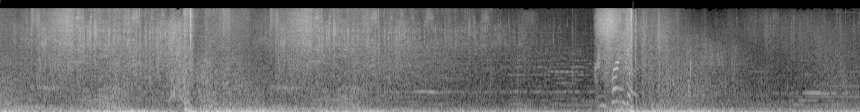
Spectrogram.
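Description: Incendio fire spell cast in the video game Hogwarts Legacy, a loud burst of flame with booming, crackling impacts, followed by a second whooshing blast, heard under game voices.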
